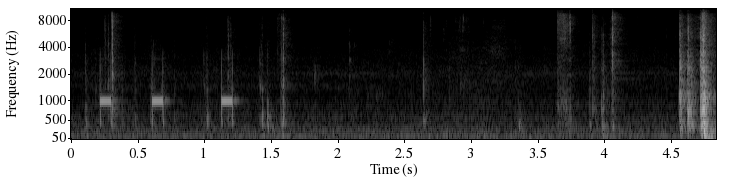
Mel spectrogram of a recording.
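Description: A Panasonic KX-TG1062 cordless phone gives three short keypad beeps in quick succession, followed by soft button clicks and handling noise, with a louder rattle of the handset at the end.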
